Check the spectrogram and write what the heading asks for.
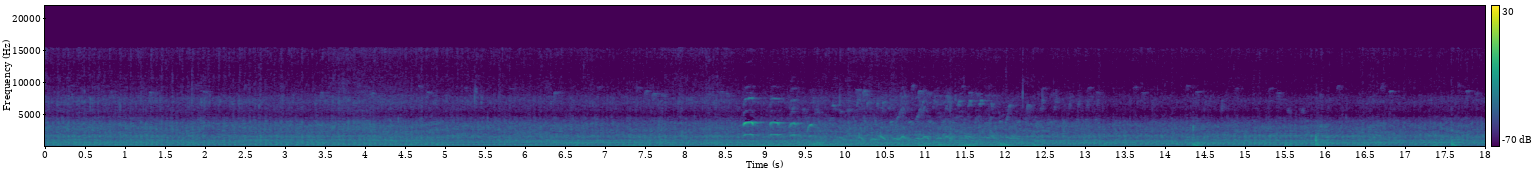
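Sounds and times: electric cooktop motor hum: 0:00.0 - 0:18.0
bird chirping: 0:08.7 - 0:13.1.

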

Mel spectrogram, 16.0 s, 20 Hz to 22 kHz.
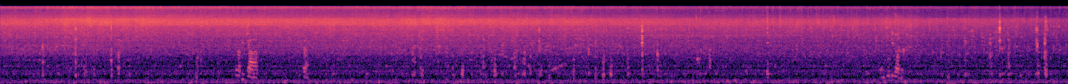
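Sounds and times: vegetables sizzling in a pan: 0:00.0 - 0:16.0
spatula scraping a pan: 0:05.8 - 0:10.8, 0:14.2 - 0:16.0.

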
